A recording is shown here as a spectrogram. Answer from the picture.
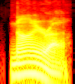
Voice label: "naira", American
